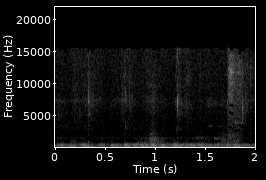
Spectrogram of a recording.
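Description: Faint, soft rustling as a raw chicken breast is pressed and turned in a plate of flour, with a few light ticks.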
